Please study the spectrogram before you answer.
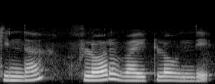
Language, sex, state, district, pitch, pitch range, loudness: Telugu, female, Telangana, Mahabubabad, 190 Hz, 180-200 Hz, -17 LUFS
